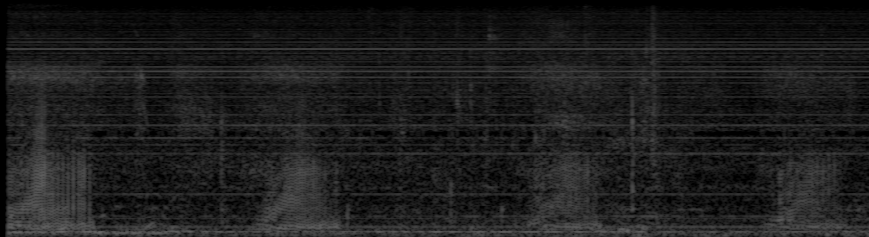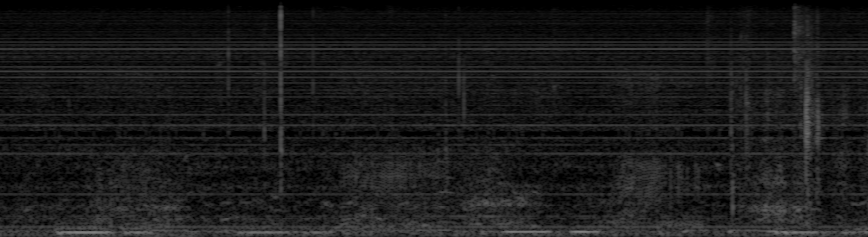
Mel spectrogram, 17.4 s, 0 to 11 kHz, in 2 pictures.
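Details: 3-month-old baby boy's first snore: soft, rhythmic rasping breaths every two to three seconds, about 24 a minute, over a steady low hum; light snoring during sleep.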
